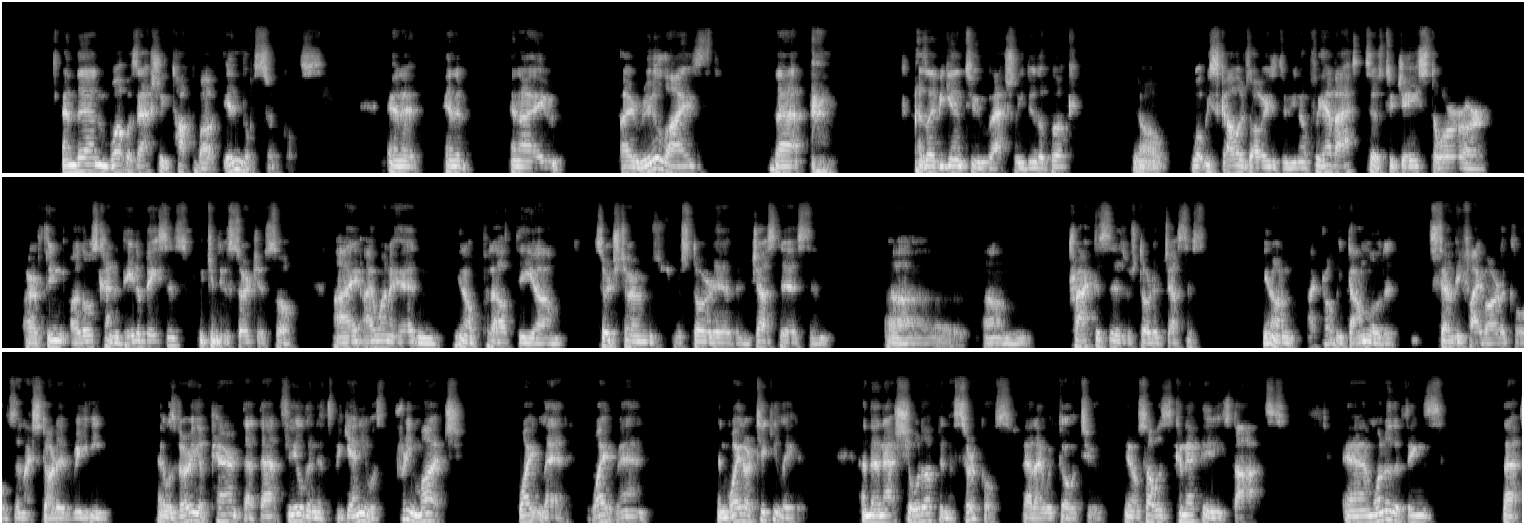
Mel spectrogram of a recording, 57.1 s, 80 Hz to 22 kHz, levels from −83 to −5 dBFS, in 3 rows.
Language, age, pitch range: English, 50-69, 110-140 Hz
